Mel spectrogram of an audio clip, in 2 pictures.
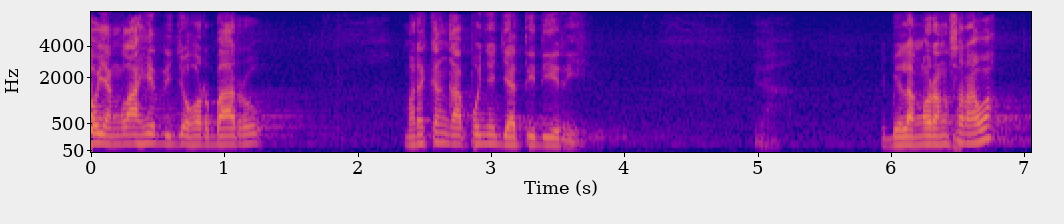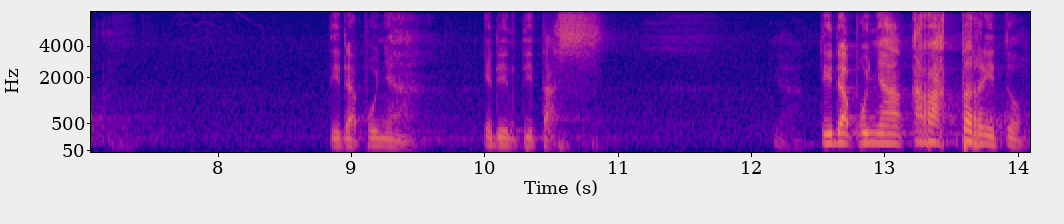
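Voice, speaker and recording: A middle-aged man, preaching a sermon in a lively storytelling way and often addressing the congregation directly. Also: a little high. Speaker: pastor. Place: church hall. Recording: long church hall reverb.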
